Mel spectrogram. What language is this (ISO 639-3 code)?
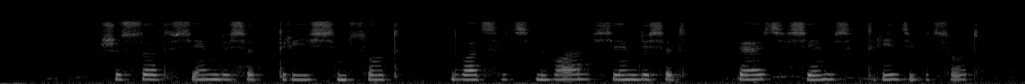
rus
